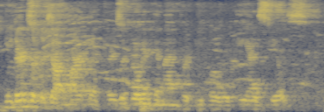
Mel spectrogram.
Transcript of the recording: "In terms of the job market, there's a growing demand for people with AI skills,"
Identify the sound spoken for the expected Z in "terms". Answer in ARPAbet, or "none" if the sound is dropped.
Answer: S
